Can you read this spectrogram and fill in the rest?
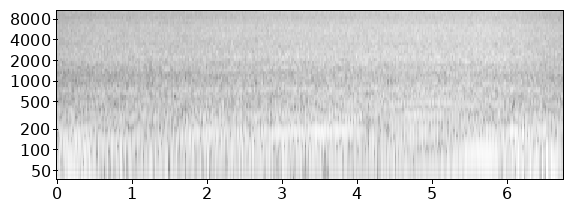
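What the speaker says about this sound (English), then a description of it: "go ahead and rev it up a little bit so you can hear it" A warmed-up 2006 Pontiac GTO with a 6.0L V8 idles with a steady, low rumble and rises slightly in revs, close and continuous, with no talking.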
